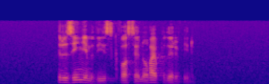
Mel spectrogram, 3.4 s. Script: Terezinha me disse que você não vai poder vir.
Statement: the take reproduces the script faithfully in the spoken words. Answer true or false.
true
